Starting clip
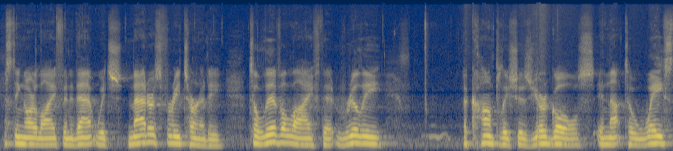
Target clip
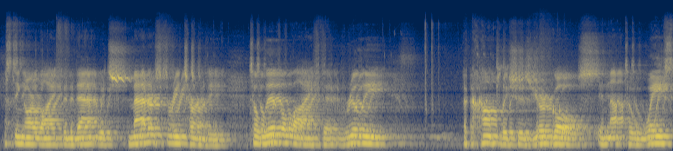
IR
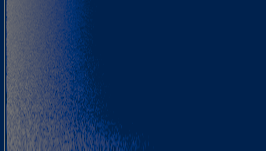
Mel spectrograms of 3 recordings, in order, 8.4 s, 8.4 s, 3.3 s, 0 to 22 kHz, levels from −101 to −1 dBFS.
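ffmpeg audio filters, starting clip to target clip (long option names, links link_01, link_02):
-filter_complex "[0:a]lowpass=3200,highshelf=frequency=2100:gain=10.5,aecho=1:1:82|164|246|328:0.631|0.17|0.046|0.0124,asplit=2[link_01][link_02];[1:a]atrim=start_sample=2205,adelay=97[link_03];[link_02][link_03]afir=irnorm=-1:irlink=0,volume=-19.5dB[link_04];[link_01][link_04]amix=inputs=2:normalize=0"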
